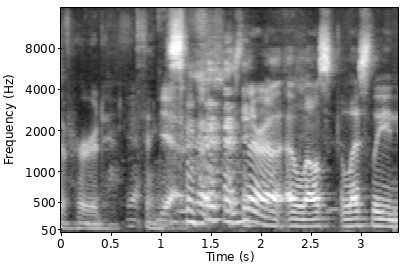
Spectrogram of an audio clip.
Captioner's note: men laugning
